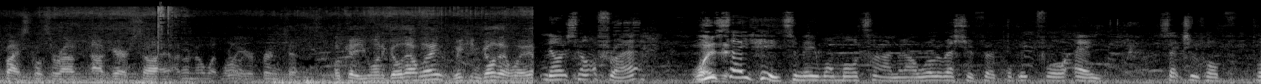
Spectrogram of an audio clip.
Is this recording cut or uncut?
cut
